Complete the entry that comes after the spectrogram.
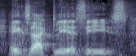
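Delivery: ordinary talk, nothing marked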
